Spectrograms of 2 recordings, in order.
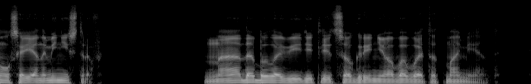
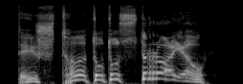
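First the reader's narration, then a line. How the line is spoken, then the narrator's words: Angry yell. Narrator (Russian): заорал он на мужика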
